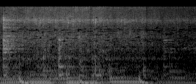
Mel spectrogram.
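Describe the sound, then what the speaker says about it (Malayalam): Sliced shallots frying in hot ghee, a loud, steady, close sizzle with soft rhythmic stirring scrapes repeating about every half second, no speech. "ഇനി ഇതിലേക്ക് വട്ടത്തിൽ അരിഞ്ഞെടുത്തിട്ടുള്ള നമ്മളെ ചുവന്നുള്ളി ചേർത്ത് കൊടുക്കുകയാണ്"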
